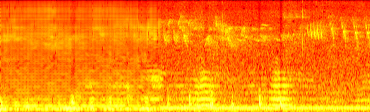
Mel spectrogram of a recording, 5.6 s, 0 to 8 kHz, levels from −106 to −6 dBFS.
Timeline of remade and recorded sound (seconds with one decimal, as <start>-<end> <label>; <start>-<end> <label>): 0.0-2.4 remade; 2.4-5.6 recorded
